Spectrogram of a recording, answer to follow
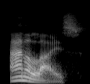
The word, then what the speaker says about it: analyze: Analyze. Some students pronounce this as analyze because in the spelling it has an A, but when we're speaking, we just pronounce it analyze.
